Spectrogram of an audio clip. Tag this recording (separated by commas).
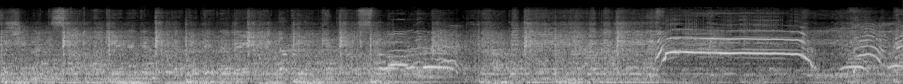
inside a large room or hall, Music, Singing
